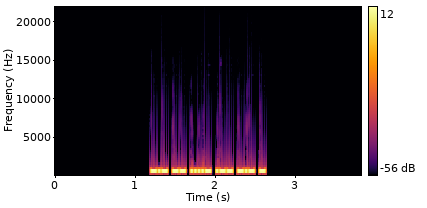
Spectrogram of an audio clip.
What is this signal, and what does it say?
Morse code, heard as a keyed tone, about 50 wpm, 700 Hz. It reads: KM4WKT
